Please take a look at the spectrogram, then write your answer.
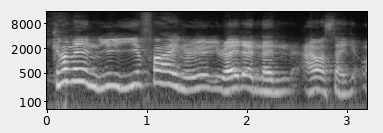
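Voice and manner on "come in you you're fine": raised, higher voice coaxing someone in; insistent encouragement. Retold or imitated. Friend urges nervous dancer into the circle, insistent encouragement. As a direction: urge a reluctant friend forward. Friend urging him to join.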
